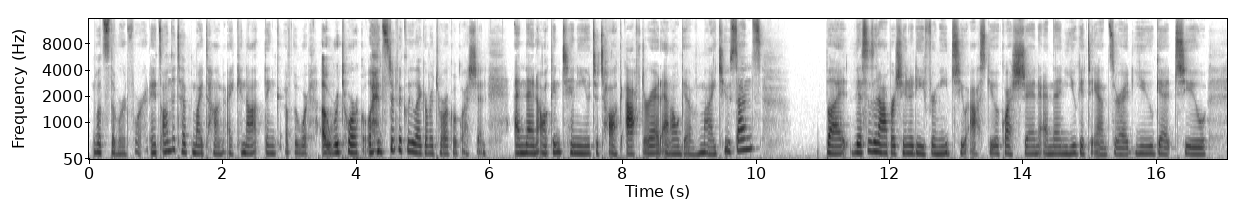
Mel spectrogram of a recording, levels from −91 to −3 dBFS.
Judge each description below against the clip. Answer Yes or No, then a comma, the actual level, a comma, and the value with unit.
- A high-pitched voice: Yes, high, 200 Hz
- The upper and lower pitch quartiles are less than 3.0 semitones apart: Yes, narrow, 2.4 semitones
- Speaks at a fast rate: Yes, fast, 220 wpm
